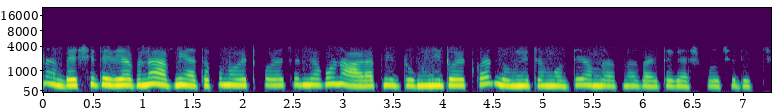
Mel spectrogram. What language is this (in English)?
Bangla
